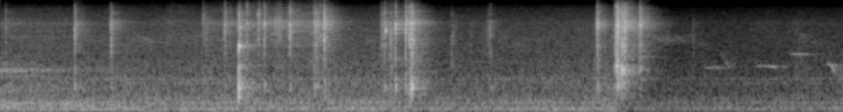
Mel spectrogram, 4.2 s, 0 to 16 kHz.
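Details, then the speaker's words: Kodak Retina Reflex type 025 after the shutter release fix, with meter, release button and top cover refitted. Crisp, consistent clicks of the shutter firing and film winding in quick succession; film advances correctly every time, a normal release. "sounds much happier the film advance correctly every time"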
